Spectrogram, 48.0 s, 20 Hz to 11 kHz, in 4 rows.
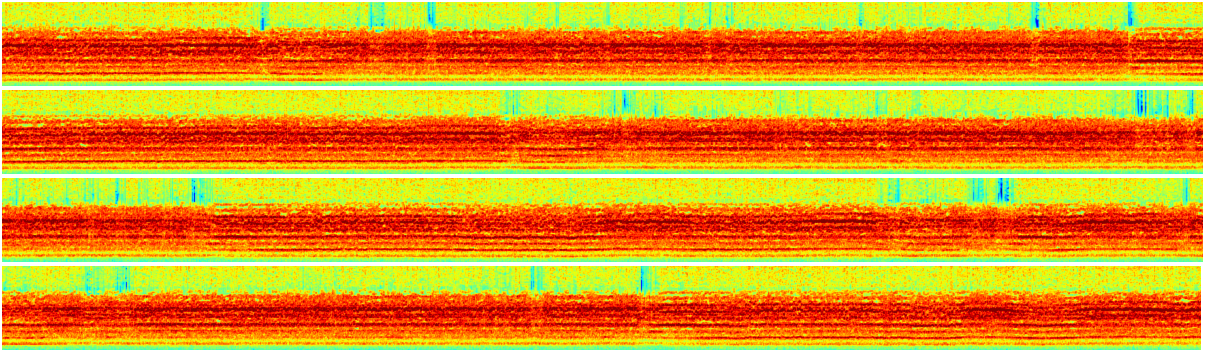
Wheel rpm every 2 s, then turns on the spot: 210, 230, 240, 230, 230, 230, 210, 210, 230, 230, 230, 240, 230, 210, 210, 220, 230, 230, 230, 230, 230, 220, 210, 220.
none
